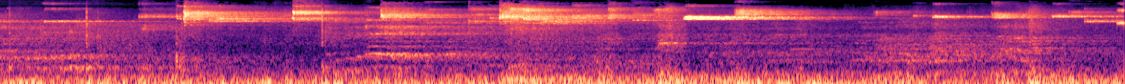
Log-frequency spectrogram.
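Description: Footsteps of players thud across the court.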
